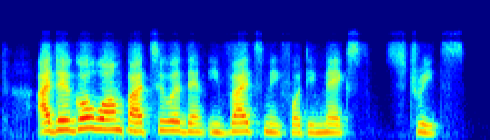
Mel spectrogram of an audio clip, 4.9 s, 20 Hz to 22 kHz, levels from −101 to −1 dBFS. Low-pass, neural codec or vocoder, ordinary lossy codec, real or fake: 7.2 kHz; codec, 16 kHz, 0.2 kbps, FocalCodec; Opus, 16 kbps; fake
